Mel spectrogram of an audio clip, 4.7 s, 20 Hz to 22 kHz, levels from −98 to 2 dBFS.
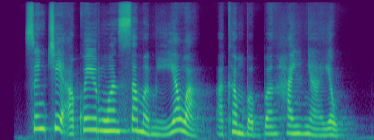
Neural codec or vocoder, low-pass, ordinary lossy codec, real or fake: autoencoder, 48 kHz, 32 numbers a frame, DAC-VAE, trained on Japanese speech; none; none; fake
